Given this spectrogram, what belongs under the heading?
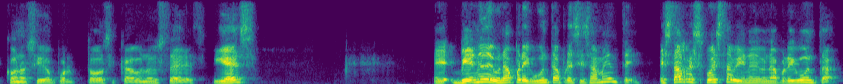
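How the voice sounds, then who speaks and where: A man teaches a Bible class and keeps turning to his students with questions, checking they follow along. He spells out Hebrew terms slowly for them. His voice sits a little high. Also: a bit bright. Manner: questions the class often, tag "¿sí?".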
